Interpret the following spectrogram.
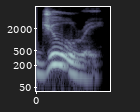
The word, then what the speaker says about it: jewelry: Most native speakers say jewelry. Notice how quickly the middle syllable is spoken.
